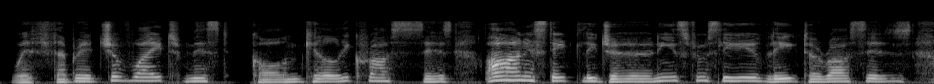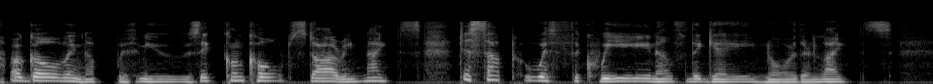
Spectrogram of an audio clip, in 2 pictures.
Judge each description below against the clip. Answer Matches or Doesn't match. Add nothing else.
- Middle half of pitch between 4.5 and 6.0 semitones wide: Matches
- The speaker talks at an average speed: Doesn't match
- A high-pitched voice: Doesn't match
